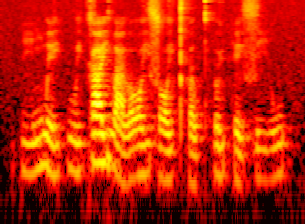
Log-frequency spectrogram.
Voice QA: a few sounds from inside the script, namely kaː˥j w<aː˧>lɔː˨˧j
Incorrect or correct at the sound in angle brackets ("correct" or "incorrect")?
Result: incorrect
